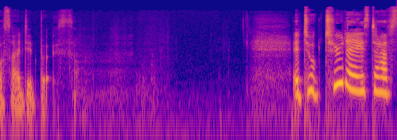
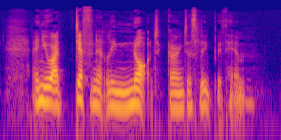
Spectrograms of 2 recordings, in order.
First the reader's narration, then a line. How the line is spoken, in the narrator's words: I told myself sternly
